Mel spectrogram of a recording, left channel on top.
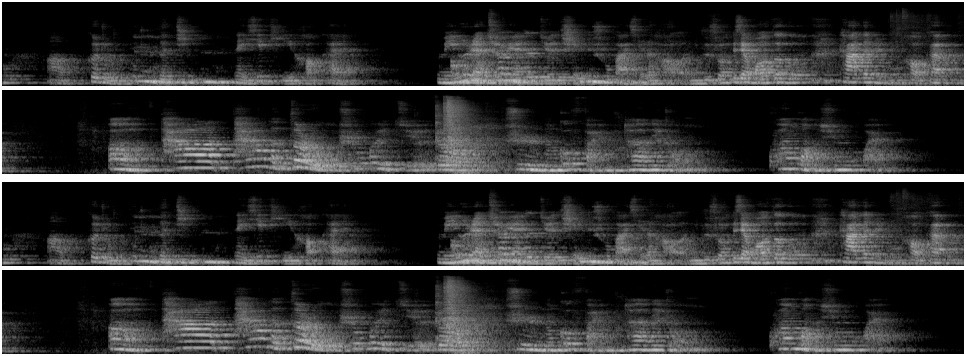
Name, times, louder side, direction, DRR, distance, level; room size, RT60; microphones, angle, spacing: voice 1, 0.0-2.0 2.3-3.6 4.3-9.6, equal, ahead, -1 dB, 0.4 m, -29 dB
voice 2, 1.3-2.2 4.5-5.3 5.8-6.4 10.7-16.6 17.3-18.4, equal, 70° left, -8 dB, 1.3 m, -25 dB
sound 1, 5.7-5.9 6.2-11.2 11.6-12.7 13.2-13.3 13.7-15.1, equal, 20° left, 0.7 m, -38 dB
3.0 x 2.2 x 2.7 m, 0.96 s
head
